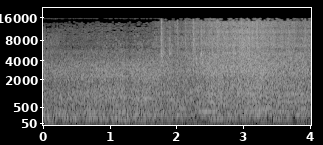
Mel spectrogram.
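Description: Steady rushing noise of water and falling spray from an underwater explosion's plume over the sea, swelling slightly past the middle.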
